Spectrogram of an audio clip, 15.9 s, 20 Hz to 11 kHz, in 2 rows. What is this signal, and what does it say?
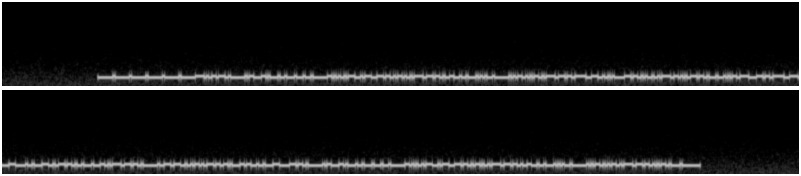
RTTY (45.45 baud, 170 Hz shift), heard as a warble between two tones, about 1280 Hz centre. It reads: BG1RZZ DE W6SSE TNX FER QSO TOM, 73 AND GL. BG1RZZ DE W6SSE SK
